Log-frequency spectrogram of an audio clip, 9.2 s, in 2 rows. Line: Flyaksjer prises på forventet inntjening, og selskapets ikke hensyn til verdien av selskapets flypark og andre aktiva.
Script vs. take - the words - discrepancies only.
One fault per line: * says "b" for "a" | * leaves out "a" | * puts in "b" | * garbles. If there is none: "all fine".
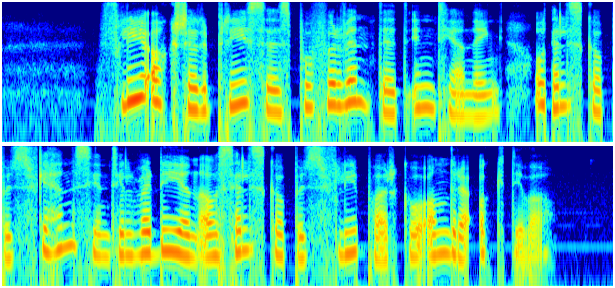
all fine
